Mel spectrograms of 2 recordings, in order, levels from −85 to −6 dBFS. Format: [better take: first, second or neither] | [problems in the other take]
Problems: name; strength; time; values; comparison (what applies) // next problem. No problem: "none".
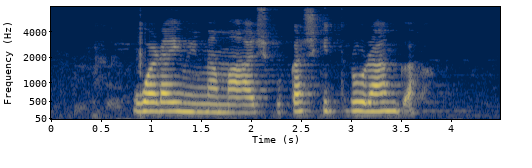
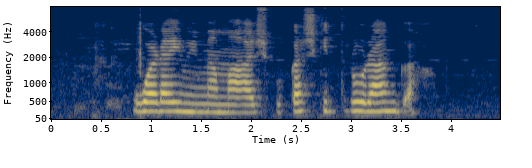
second | room echo; dies away in 0.6 s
